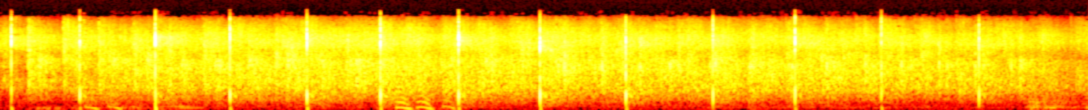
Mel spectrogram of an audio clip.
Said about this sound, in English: all Outpost Committee women, please stand up so that we can give you a round of applause.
